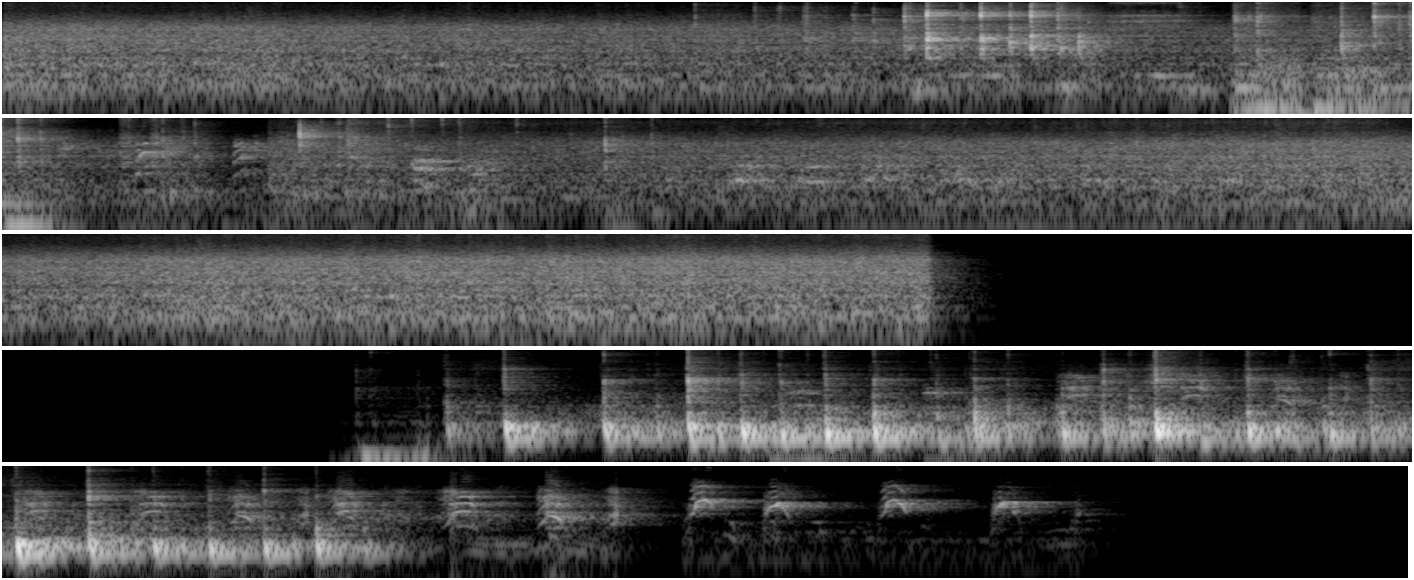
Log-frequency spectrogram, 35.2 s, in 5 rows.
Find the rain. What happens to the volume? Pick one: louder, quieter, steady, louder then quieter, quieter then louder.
quieter then louder.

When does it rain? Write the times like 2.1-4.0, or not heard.
0.0-18.8.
